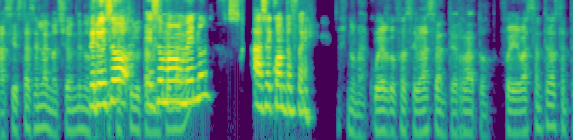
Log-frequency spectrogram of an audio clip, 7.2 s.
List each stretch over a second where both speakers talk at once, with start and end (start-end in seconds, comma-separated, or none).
1.1-2.5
